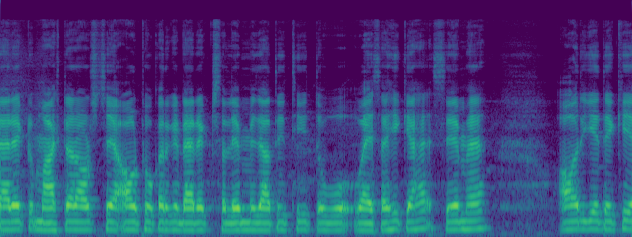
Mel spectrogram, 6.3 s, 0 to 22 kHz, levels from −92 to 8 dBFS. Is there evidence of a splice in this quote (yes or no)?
no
